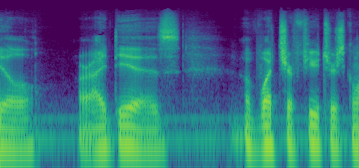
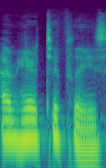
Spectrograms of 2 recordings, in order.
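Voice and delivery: put-on robotic voice, much higher; 5 semitones higher than usual. Thanked for an assist, the speaker answers the other person in a robot voice. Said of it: "Why are you talking like a robot?".

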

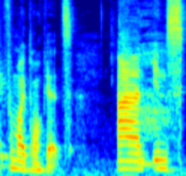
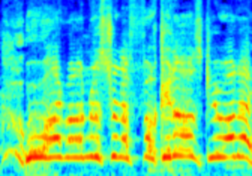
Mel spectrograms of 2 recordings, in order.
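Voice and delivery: put-on, very high-pitched, mouthy, drunken voice; 6 dB louder than usual. Retelling how the drunk boyfriend snapped back: imitating him turning mouthy. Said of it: "he starts getting proper fucking mouthy".

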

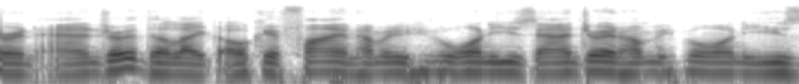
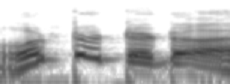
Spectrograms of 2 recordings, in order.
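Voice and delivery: put-on Indian accent, higher pitch; 11 semitones higher, 3 dB louder than usual. Retelling how a guy mocked an Indian accent: imitating a mocking Indian accent. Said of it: "he started doing it".

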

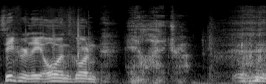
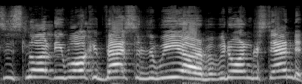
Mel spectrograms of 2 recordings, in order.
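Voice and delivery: fake Irish accent, higher and louder; 13 semitones higher, 8 dB louder than usual. Mocking a blurry sighting video: put-on irish accent. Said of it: "Why'd you go Irish?".

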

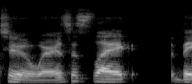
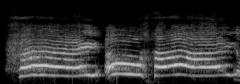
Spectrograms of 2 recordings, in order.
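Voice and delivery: very high, fake, impersonal, drawn-out delivery; 4 dB louder than usual. Describing how people greet each other, in a very high-pitched greeting. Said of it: "they do that very high pitch".

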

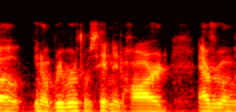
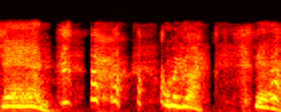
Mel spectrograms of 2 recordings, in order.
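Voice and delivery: very high, very slow, drawn-out excited screaming. Retelling how a little boy ran up to Dan: imitating a boy screaming at the top of his lungs. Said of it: "screaming at the top of his lungs".

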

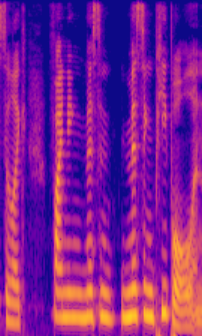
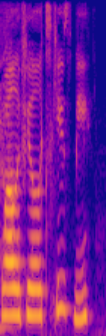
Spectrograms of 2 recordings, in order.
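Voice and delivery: ordinary talk

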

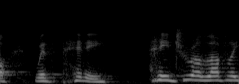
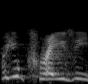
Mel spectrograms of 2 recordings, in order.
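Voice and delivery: loud, shrill, scornful, contemptuous sneer; 8 semitones higher, 7 dB louder than usual. One man answers another: sneering. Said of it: "Sneered the other".

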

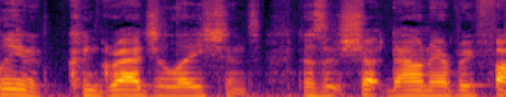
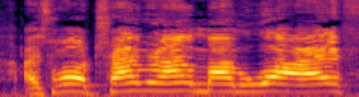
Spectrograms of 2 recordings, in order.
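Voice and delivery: very loud, high, clumsy fake English accent; 9 semitones higher, 10 dB louder than usual. Trying an accent they call the worst ever: bad put-on English accent. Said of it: "This is the worst accent ever".

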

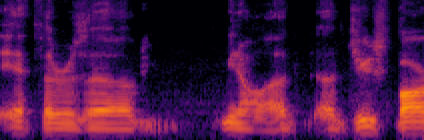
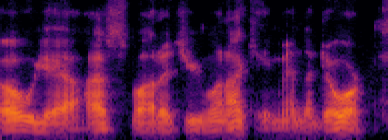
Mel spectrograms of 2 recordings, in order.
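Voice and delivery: slightly deeper, lower voice with easy delivery; 3 semitones lower than usual. Telling someone you spotted them when you came in, voice dropped a little. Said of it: "that's where you drop the voice a little bit and say".

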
